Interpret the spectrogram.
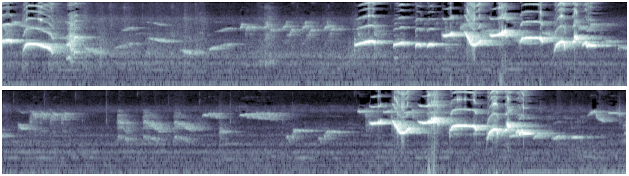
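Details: Oriental magpie-robin (kacer) song used as a pancingan lure recording: loud bursts of rich, varied whistles and sharp slurred notes, an opening burst, a second longer phrase around mid-clip, then a final burst, with quiet pauses between.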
